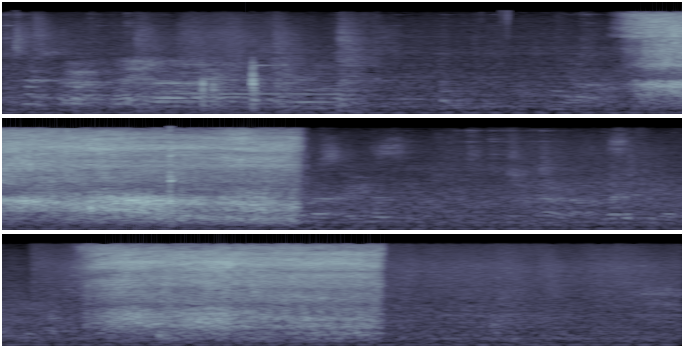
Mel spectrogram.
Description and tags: This is a recording of a barista shooting whipped cream onto the top of a drink at the Folsom St. Coffee Co. in Boulder, Colorado.
whipped-cream, coffee, shop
